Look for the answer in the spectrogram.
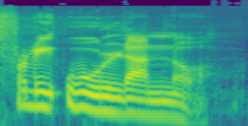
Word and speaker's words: Friulano: Now, how do you say that again? – Because Friulano. – Yes, it's Friulano. – Correct.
